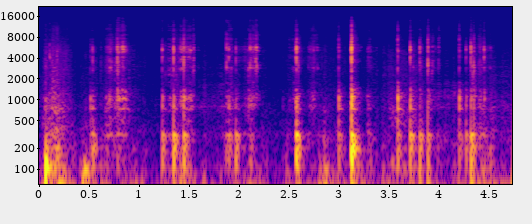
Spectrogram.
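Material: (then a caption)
Plastic. Fingertips and nails scratch and tap the handle and bristles of a black plastic hairbrush lying on a table. The result is a quick, irregular run of dry, crunchy scratches and short clicky taps that stop at once, with no ring.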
